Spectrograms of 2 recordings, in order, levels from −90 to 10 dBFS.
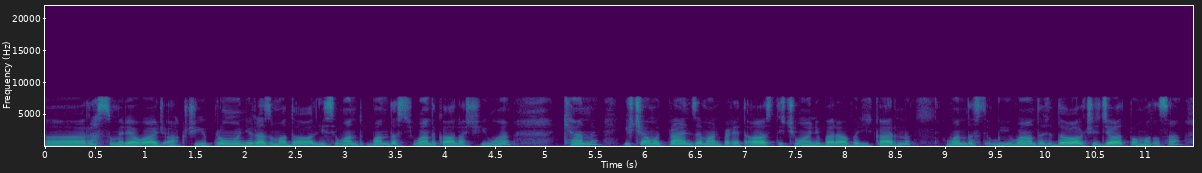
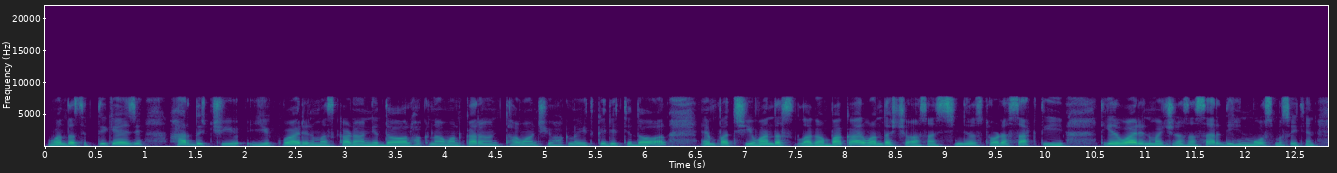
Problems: constant background noise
